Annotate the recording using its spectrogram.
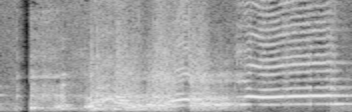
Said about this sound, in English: Chickens are in the house at once!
